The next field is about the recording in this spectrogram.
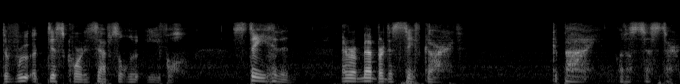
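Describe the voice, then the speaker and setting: Man as a hushed, solemn elder royal sister. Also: medium pitch, breathy edge, lo-fi sound. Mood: grave, foreboding. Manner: hushed, grave, measured.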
